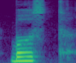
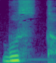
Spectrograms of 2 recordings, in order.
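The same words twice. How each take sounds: First: "Boost" said "bost", with a plain o vowel; "Boost" as "bost", unsure; first try at Boost. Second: "Boost" said "bust", with an oo vowel; "Boost" as "bust", still unsure; second try at Boost. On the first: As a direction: read "Boost" as "bost", Spanish o. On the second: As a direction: correct "Boost" to "bust", English oo. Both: Shown as a demonstration. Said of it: "o como se pronuncie".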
